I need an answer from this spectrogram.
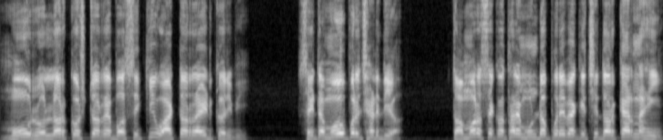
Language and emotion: Odia, angry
